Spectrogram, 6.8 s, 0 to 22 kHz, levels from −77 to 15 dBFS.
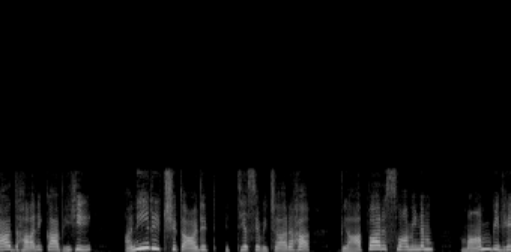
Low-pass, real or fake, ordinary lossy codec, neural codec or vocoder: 7.2 kHz; fake; none; codec, 16 kHz, 1.1 kbps, Voila-Tokenizer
